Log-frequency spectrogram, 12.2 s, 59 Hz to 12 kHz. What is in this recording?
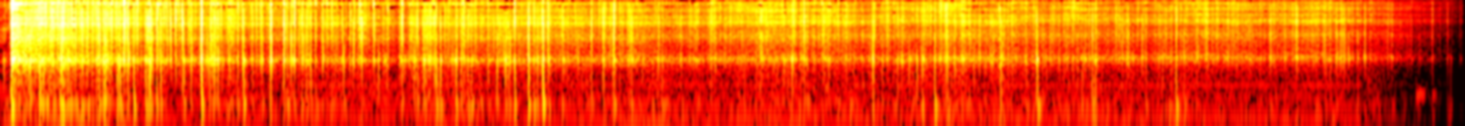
Match extinguish-1
Match extinguished in water, taken with zoom H2N.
